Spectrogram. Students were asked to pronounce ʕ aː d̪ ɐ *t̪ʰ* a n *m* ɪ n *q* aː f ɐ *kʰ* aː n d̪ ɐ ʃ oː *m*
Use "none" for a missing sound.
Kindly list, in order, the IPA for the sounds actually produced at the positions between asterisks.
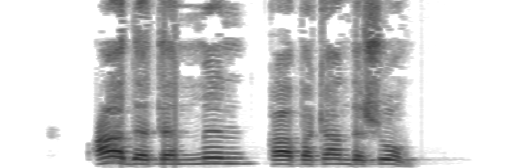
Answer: t̪, m, q, k, m

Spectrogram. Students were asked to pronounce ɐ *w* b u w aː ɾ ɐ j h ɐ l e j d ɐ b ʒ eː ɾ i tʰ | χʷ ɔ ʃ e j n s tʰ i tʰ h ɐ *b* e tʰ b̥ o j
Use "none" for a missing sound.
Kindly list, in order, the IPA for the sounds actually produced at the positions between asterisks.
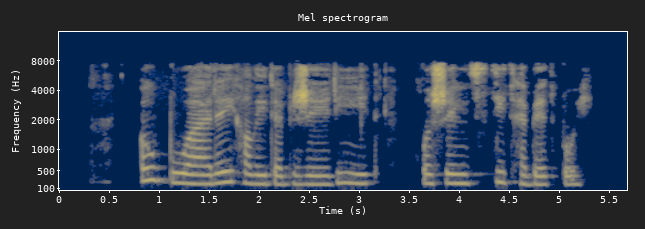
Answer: w, b

